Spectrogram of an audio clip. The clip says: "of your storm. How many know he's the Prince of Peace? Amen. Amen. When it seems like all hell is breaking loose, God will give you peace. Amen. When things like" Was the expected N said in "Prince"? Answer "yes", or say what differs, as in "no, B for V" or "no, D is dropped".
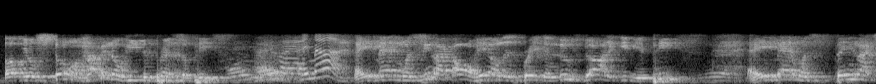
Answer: no, N is dropped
